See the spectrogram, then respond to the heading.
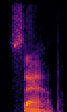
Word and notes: samp: American English

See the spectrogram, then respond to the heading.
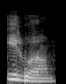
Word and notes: eelworm: Indian

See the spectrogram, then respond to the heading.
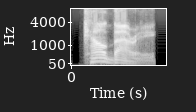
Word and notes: cowberry: British English

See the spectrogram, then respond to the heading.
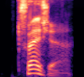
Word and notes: treasure: British English

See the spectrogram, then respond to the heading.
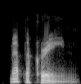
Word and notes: mepacrine: American English

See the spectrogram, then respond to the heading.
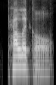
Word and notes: pellicle: American English

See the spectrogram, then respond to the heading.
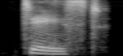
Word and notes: taste: Indian

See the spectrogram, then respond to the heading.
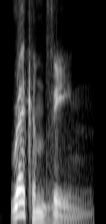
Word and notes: reconvene: British English

